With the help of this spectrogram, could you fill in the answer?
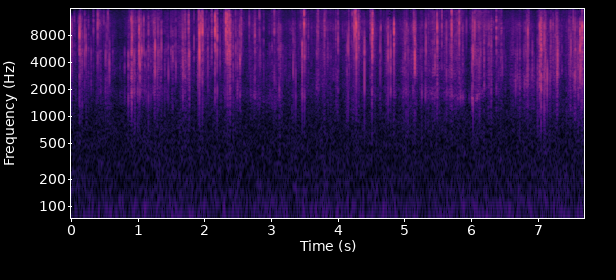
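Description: A small clump of plastic garland, with solid, glossy dark blue and silver plastic beads and a red spiky plastic fringe, is held in both palms while fingertips rub and squeeze it. The result is a quiet, continuous stream of dense, bright clicking and crinkling, with sharp ticks rising over the hiss throughout.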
